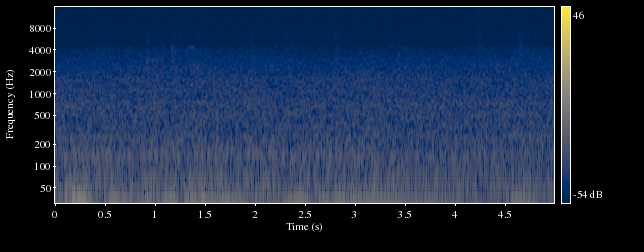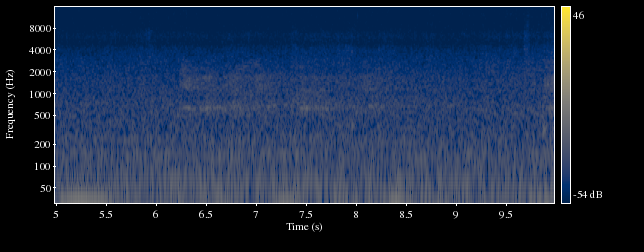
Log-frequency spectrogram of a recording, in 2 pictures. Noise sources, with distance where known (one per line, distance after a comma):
background noise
